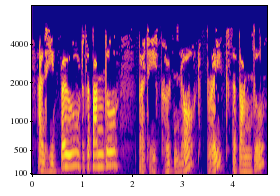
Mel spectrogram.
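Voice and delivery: ordinary delivery, nothing marked

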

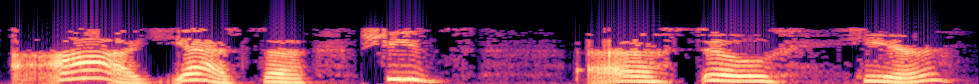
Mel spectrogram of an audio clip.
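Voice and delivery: high, halting, faltering over each word; hesitant feigned vagueness. Acted. Barbara stalling when asked about Mary, hesitant and halting. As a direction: stall as if the name is unfamiliar. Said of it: "as though she'd never heard the name before".

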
